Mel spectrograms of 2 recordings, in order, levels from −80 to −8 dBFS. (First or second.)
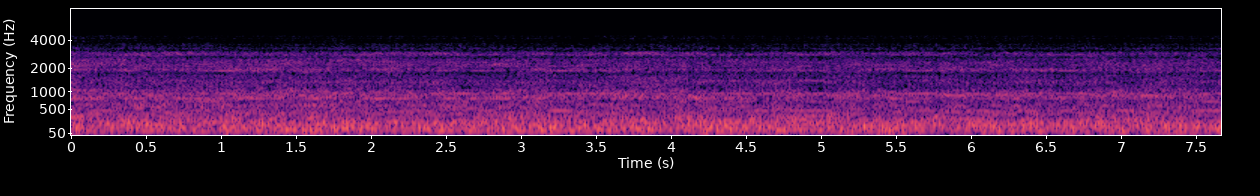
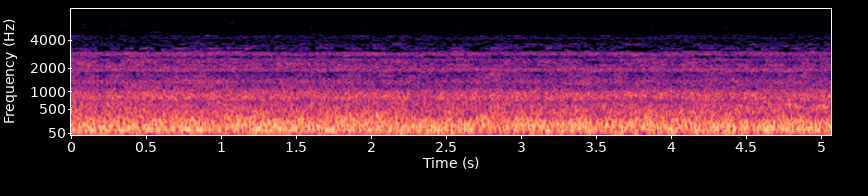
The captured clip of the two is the second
